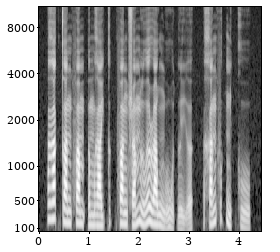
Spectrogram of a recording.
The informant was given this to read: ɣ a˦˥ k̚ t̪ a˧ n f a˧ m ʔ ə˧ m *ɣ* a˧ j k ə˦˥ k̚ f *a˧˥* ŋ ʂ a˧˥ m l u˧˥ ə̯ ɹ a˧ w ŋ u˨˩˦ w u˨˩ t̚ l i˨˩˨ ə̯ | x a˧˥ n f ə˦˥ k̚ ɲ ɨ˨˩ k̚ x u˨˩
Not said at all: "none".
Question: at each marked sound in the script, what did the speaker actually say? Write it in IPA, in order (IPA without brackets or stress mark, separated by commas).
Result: ɣ, a˧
